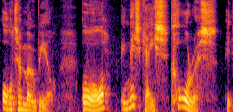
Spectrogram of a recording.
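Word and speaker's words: Qoros: It was Chorus. It's spelt Q-O-R-O-S.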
